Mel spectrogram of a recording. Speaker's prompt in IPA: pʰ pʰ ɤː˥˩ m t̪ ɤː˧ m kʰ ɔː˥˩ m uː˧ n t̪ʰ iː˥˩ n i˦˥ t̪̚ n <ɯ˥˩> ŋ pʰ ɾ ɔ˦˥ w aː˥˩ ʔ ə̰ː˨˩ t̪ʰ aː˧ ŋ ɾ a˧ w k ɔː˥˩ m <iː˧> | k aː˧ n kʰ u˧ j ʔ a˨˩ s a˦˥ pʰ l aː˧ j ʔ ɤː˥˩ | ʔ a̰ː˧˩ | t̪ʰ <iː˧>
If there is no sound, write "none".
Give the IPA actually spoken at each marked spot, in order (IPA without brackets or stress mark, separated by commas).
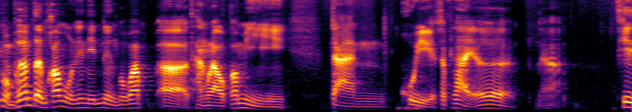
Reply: ɯ˧, iː˧, iː˥˩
